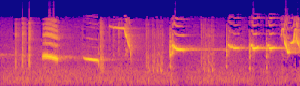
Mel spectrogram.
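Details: Bird-of-paradise song: sharp clicks and a falling whistle, then a swooping downslur and several long, level whistled notes, each ending with a twisting flourish.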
